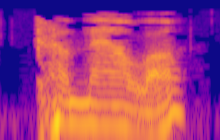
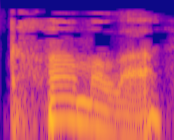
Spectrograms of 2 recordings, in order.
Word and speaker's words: Kamala: and it is not Kamala, and it is not Kamala, it's Kamala. That's right, we're all instructed, rhymes with Mamala.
